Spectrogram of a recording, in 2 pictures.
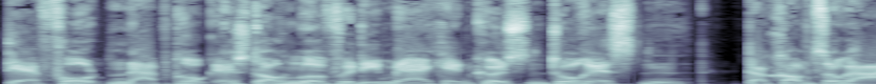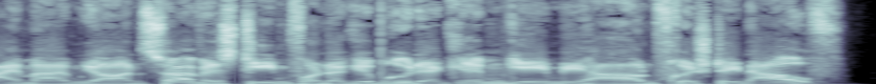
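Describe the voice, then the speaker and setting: A man voicing a sly, defensive big bad wolf in a gravelly, dismissive way. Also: mid-range voice, moderate pace, hardly any pauses, bright, forceful tone, no echo, studio quality, pitched above the performer's own voice. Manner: gravelly, dismissive, casual colloquial.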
